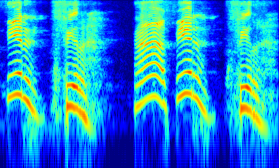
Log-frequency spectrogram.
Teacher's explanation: Jadi setelah fir dikasih hembusan hak.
